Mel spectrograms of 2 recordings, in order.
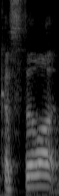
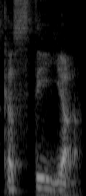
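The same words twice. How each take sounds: First: The double L sounds like an English L. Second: The double L sounds like an English Y. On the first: The speaker calls it wrong. "is it Castilla?" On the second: The speaker calls it right. "The two L's are pronounced as a Y"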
